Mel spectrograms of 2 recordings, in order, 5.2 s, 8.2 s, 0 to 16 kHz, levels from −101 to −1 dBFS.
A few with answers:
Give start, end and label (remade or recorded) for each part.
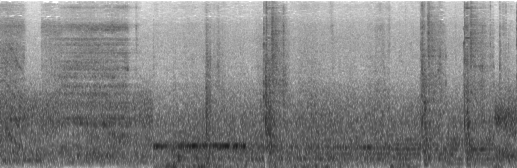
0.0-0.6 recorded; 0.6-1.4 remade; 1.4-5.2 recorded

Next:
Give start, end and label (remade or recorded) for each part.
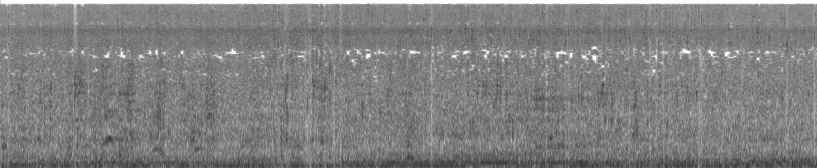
0.0-8.2 recorded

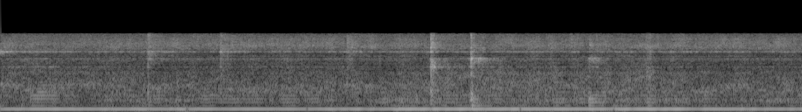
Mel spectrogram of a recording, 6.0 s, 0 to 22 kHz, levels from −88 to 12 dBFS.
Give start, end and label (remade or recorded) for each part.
0.0-6.0 remade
